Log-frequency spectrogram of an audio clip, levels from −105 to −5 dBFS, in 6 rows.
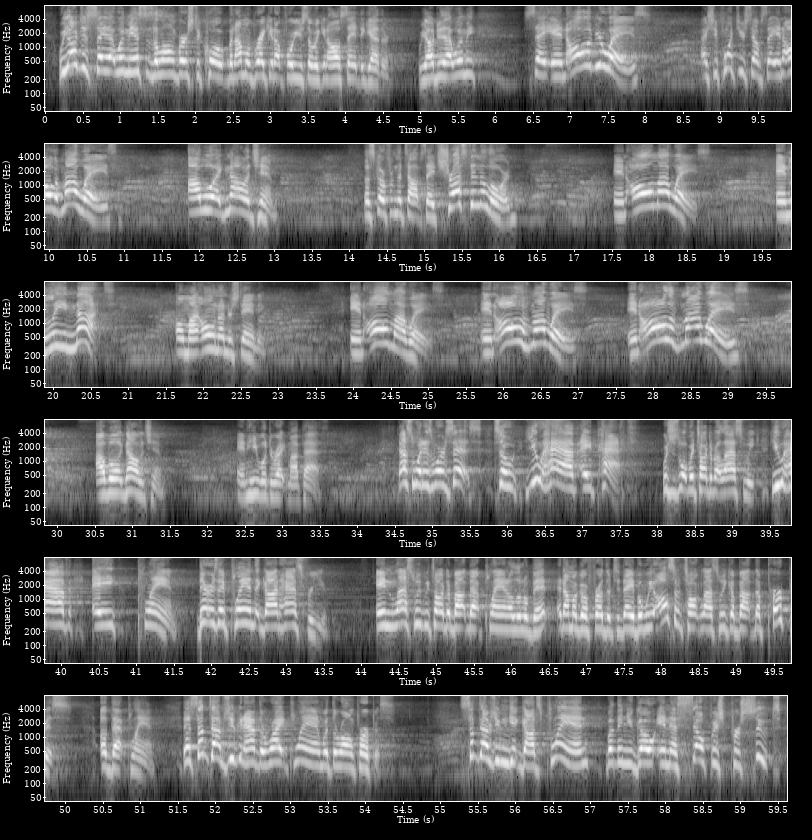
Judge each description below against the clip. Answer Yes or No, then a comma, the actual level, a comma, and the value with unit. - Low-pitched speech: No, very high, 260 Hz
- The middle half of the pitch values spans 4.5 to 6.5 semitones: Yes, average, 5.1 semitones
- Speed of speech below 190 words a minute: No, average, 195 wpm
